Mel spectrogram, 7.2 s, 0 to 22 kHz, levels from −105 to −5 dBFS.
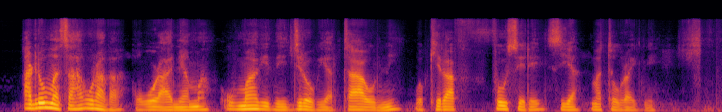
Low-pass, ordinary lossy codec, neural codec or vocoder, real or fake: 10.8 kHz; none; codec, 16 kHz in and 24 kHz out, 0.6 kbps, FocalCodec, streaming, 4096 codes; fake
